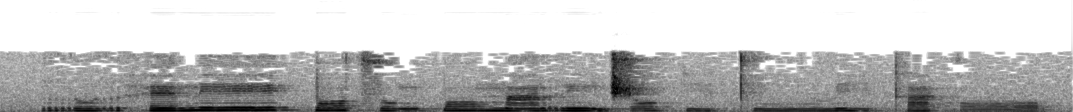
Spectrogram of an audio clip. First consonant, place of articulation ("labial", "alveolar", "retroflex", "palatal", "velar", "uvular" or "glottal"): alveolar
